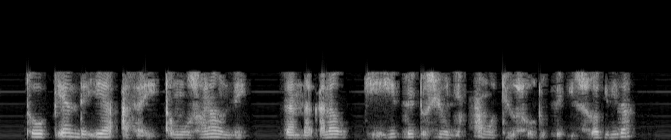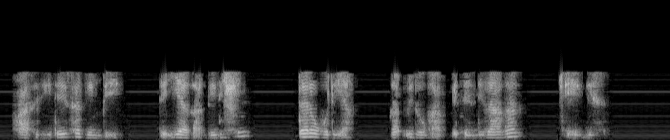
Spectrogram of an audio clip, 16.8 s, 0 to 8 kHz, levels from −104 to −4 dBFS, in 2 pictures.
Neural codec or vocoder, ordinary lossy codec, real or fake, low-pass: vocoder, 22.05 kHz, 80 mel bands, HiFi-GAN; AAC, 16 kbps; fake; 7.2 kHz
